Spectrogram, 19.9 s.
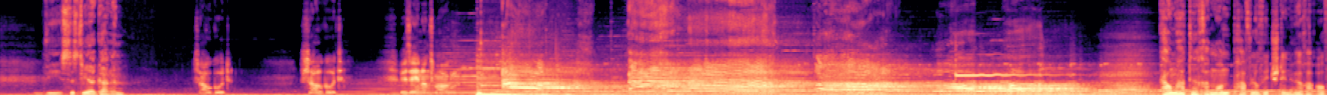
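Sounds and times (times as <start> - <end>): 
speech: 0.6 - 2.0, 2.9 - 3.6, 4.5 - 9.0, 17.5 - 19.8
deafening scream of pain, surprise and anger: 7.1 - 16.3.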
